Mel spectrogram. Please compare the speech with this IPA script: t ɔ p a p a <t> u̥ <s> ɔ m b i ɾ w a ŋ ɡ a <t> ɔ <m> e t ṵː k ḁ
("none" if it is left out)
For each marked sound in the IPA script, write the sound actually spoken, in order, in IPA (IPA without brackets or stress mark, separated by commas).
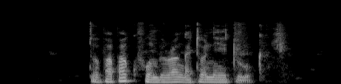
k, f, t, n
